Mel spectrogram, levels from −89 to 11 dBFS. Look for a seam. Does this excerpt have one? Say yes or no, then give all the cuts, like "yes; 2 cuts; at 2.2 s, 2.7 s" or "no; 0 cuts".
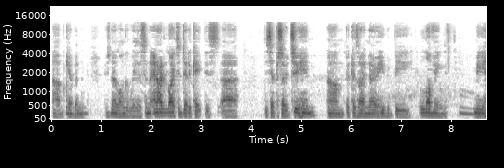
no; 0 cuts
